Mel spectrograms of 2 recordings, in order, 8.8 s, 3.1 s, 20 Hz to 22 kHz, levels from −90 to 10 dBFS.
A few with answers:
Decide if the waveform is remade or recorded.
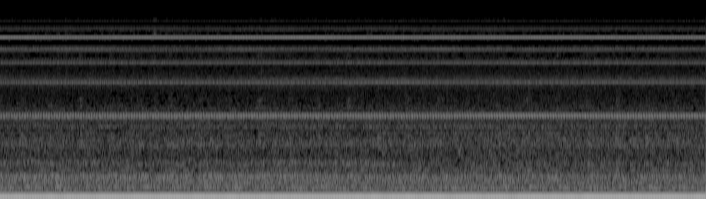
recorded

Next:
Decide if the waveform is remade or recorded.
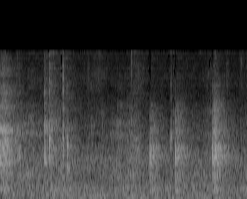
remade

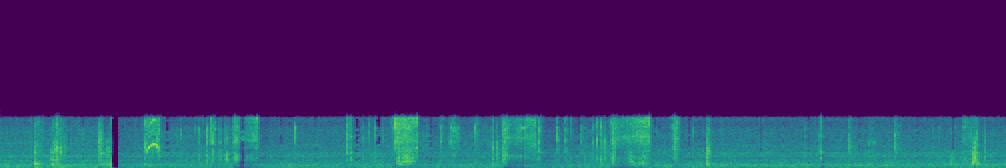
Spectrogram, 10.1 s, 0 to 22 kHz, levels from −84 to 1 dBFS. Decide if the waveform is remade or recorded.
recorded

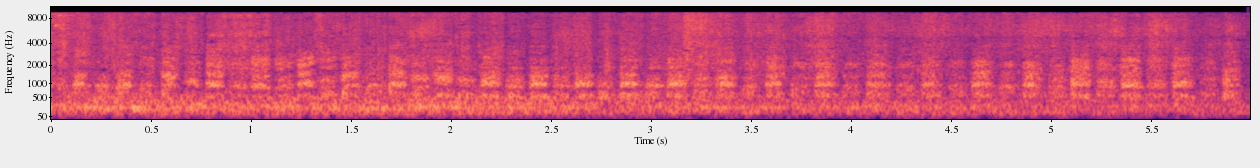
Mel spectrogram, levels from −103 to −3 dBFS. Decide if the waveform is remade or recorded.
recorded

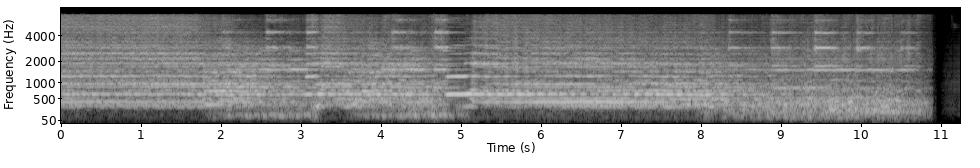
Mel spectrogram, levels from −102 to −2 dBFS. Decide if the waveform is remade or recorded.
remade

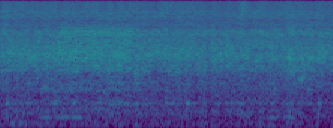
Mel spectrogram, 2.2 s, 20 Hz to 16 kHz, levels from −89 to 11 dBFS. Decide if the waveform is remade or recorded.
remade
